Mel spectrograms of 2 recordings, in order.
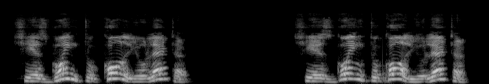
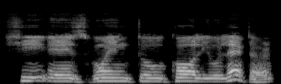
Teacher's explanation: And we don't stress she is, to, or you. Those are function words, necessary but not meaningful on its own.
